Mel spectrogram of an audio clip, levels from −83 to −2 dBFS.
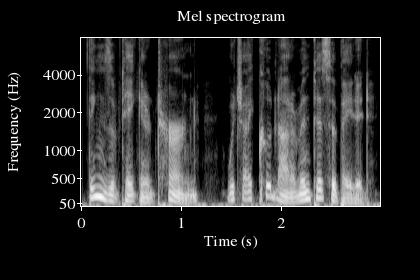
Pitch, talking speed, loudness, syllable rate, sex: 110 Hz, 220 wpm, -17 LUFS, 5.9 syllables/s, male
